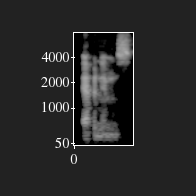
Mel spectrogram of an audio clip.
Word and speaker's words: eponym: sons, Manasseh and Ephraim, were adopted by Jacob and they became the tribal eponyms. Eponyms? How do you pronounce that? – Eponym.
